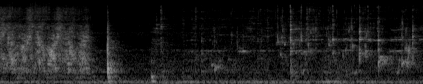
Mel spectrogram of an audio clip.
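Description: Syrup pours onto hot, bubbling flour halva in a pan, making soft liquid splashes and sizzling patters with a few small clinks, quiet and close.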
